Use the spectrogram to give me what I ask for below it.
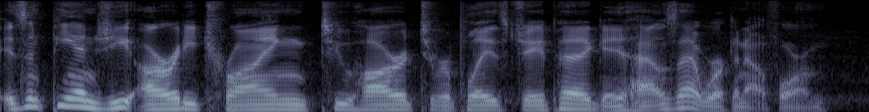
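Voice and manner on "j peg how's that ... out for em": ordinary talk, nothing marked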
